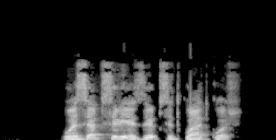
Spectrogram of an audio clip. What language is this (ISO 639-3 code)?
kbd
